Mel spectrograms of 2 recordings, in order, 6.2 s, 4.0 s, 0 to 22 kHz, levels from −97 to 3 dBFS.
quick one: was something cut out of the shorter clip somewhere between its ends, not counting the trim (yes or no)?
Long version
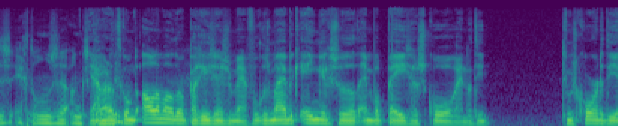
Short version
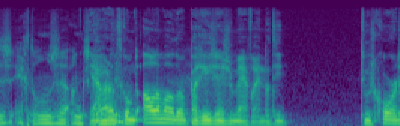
yes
